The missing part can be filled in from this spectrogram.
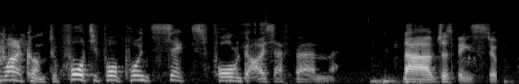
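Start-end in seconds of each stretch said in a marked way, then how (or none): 0.0-3.3 exaggerated, over-the-top FM radio presenter voice. Being silly after being asked about a radio voice: exaggerated radio presenter voice. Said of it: "Because that is a radio voice".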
